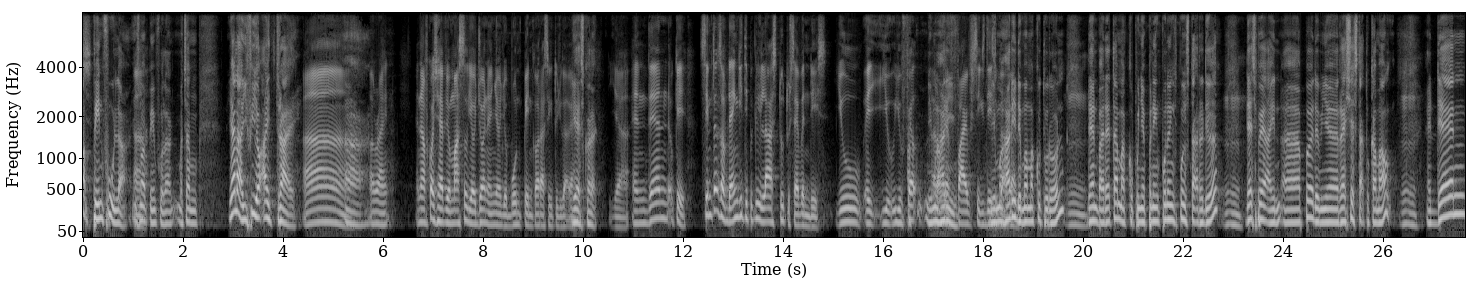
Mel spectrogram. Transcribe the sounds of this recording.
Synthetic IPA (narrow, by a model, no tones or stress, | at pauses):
nɔt̚pẽnfulːahisnɔt̚pẽnfulːamat͡ʃam | jalahjufiljɔʔajdɹajʔa | aɔ̰lɹaɪt̚ | ɛ̃ndɛ̃nɔfkɔs̬juhɛvjɔmasəljɔd͡ʒɔ̃jnɛ̃njɔjɔbõnpẽnkɔɾasəɡit̪ud͡ʒuɡa̰ʔkã̰jɛskɔɹɛ̰k̚t | ja̰ɛ̃ndɛ̃noke | sĩmtə̃msɔfdɛ̃ŋɡitipikəlilastutusɛvə̃ndes | ju | jujufɛlimãɦaɾifajfsiksdelimãɦaɾidəmamakut̪uɾʊndɛ̃nbajdɛt̚tːajmakupuɲãpənĩŋpunə̃ŋpunst̪at̪̚ɾədədɛtswɛajnəapədəmɲəɾɛʃəst̪att̪ːukamãwt̚ | ɛ̃ndɛn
